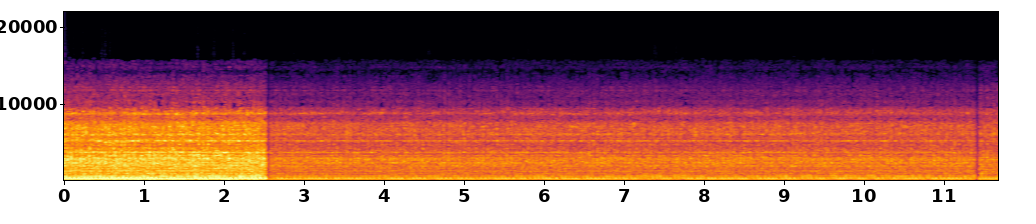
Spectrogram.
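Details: Stihl MS170 with Amazon replacement motor, after swapping the Holzfforma carb for a brand-new stock OEM Stihl carburetor: crisp steady high two-stroke buzz, no stumbling or surging, less smoke; owner says it woke it up; normal running.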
